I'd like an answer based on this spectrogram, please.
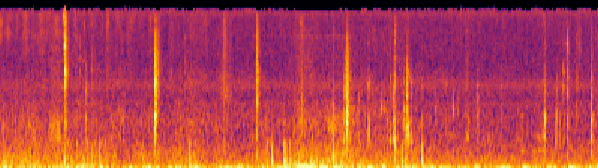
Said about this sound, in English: No, you don't want to chew on it.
